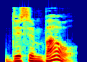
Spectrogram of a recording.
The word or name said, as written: disembowel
